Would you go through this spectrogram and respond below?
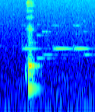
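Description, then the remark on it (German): A mobile phone rings muffled inside a jacket pocket: a short, brighter burst of tone followed by faint, thin sustained electronic notes at a few steady pitches, with no voices. “Also hier klingelt ein Telefon.”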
